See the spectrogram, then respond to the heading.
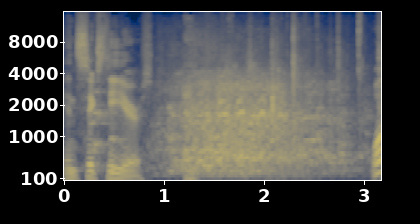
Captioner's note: laughter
